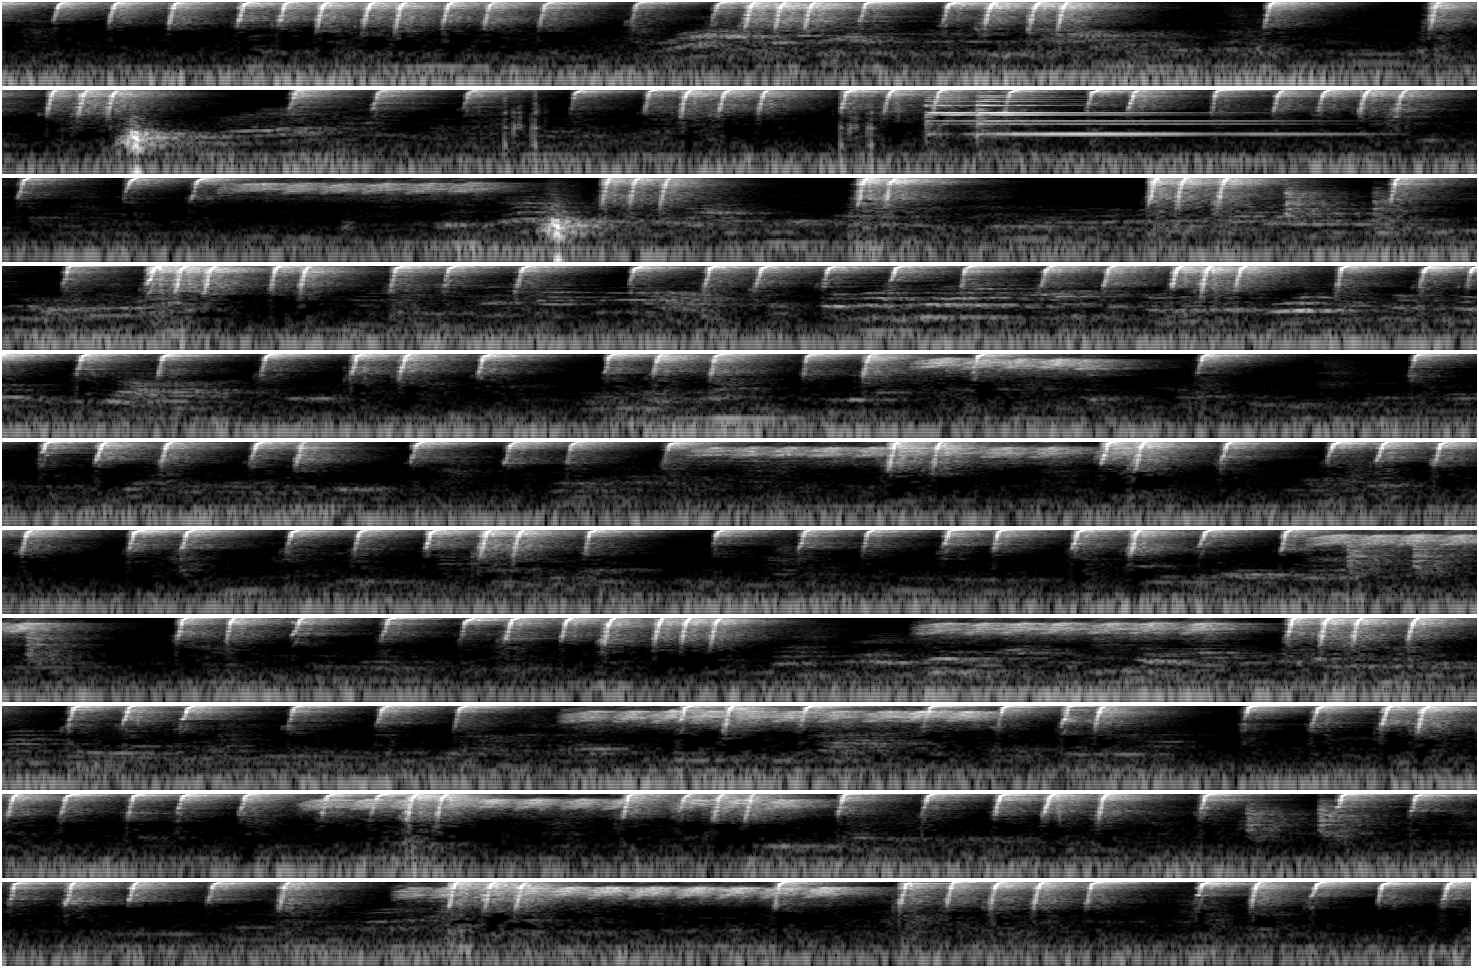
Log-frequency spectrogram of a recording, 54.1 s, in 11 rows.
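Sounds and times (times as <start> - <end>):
bird singing shrill trills: 0.0 - 13.0, 24.7 - 54.0
buzzy bird note: 6.4 - 9.8.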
